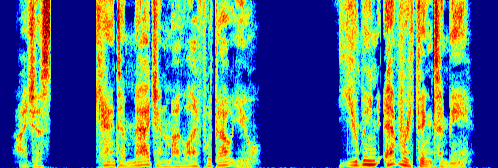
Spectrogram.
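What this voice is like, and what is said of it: Whispered line. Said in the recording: “Here's a line in a whisper.”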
